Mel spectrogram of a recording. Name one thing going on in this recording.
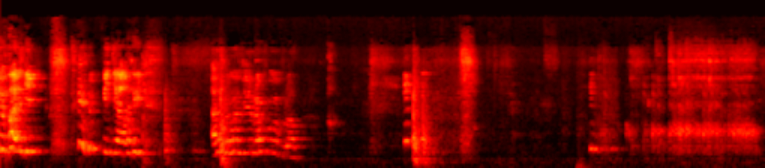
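A boy slurps a drink.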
